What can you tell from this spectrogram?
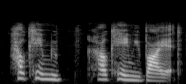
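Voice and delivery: plain reading voice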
